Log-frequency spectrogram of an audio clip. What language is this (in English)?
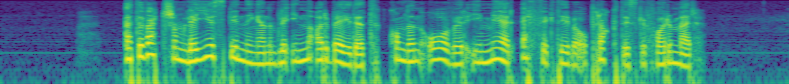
Norwegian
